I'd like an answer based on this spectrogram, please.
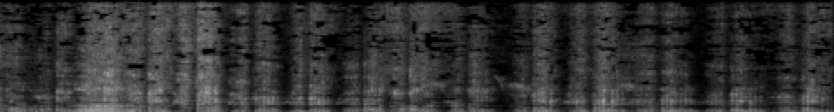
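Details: Lion locked in a fight with a tiger: dense, overlapping low growling roars, loudest near the start, then rapid throaty pulses continuing without pause.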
